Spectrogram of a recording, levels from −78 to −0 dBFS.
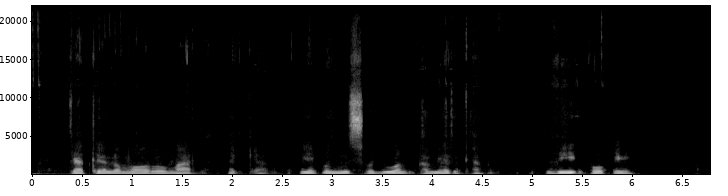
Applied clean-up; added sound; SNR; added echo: neural mask model DeepFilterNet 3.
